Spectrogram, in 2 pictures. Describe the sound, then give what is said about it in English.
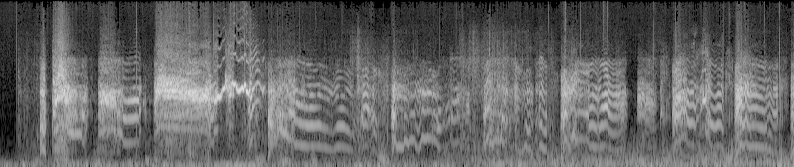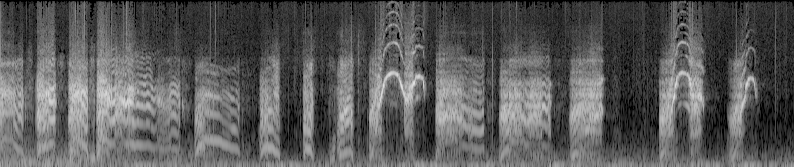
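Two male baboons clash in a noisy fight, trading harsh, angry grunts, growls and high squeals in rapid, overlapping bursts, loud throughout. “Here are the angry, frightened sounds of a male fight, grunts and growls and squeals, actually seven different sounds in all.”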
